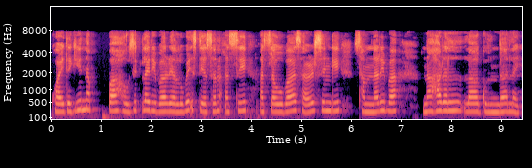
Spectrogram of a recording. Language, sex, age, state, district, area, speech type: Manipuri, female, 30-45, Manipur, Thoubal, rural, read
